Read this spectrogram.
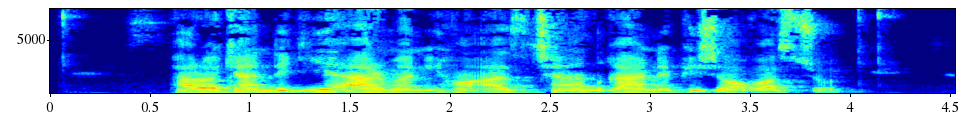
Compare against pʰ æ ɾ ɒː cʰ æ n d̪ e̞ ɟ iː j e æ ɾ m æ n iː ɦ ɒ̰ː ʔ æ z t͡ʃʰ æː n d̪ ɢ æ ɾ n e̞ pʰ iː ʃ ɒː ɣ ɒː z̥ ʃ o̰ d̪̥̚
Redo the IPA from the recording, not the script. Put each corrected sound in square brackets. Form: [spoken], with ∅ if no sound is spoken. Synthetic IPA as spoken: pʰ æ ɾ ɒː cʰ æ n d̪ e̞ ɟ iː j e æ ɾ m æ n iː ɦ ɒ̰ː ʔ æ z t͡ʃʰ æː n d̪ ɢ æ ɾ n e̞ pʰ iː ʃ ɒː ɣ ɒː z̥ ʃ o̰ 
